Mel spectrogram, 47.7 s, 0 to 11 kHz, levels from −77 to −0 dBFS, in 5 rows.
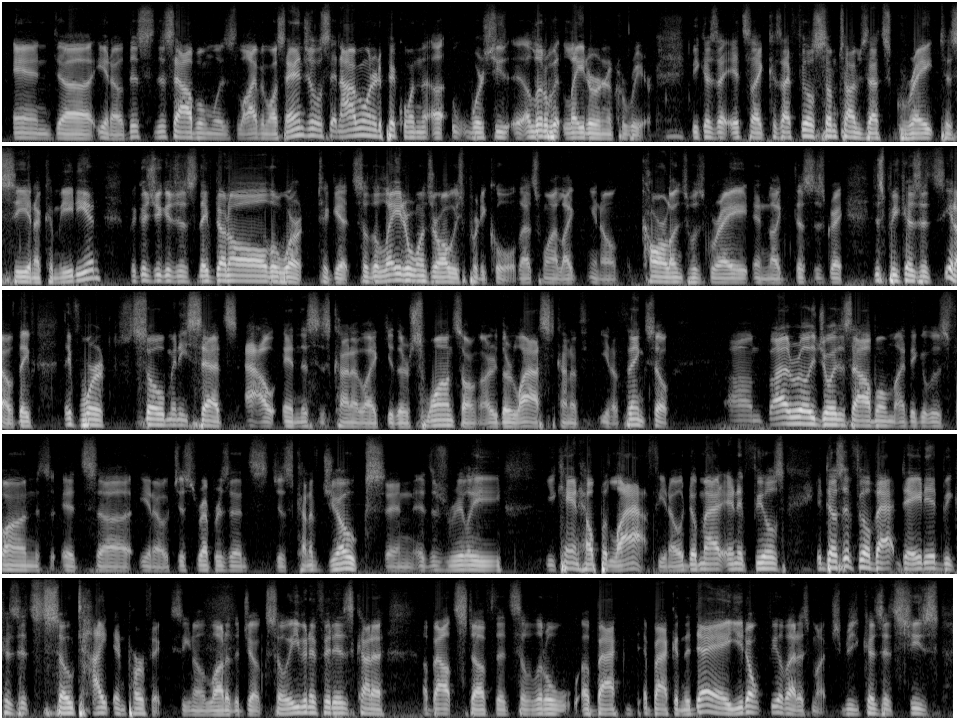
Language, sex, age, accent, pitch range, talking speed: English, male, 40-59, American, 100-125 Hz, 235 wpm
